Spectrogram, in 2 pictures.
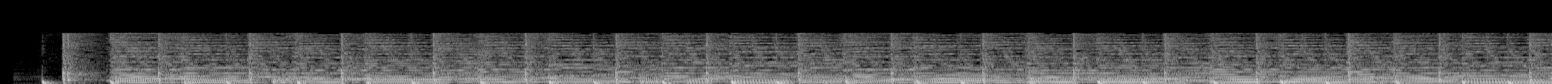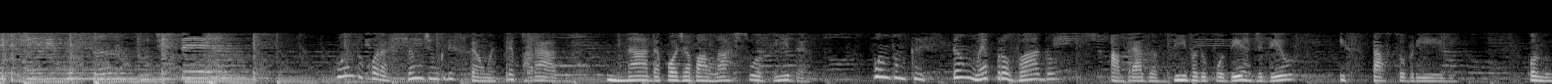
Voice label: Aniversário Neutro Evangelico FEMININO; Aniversários

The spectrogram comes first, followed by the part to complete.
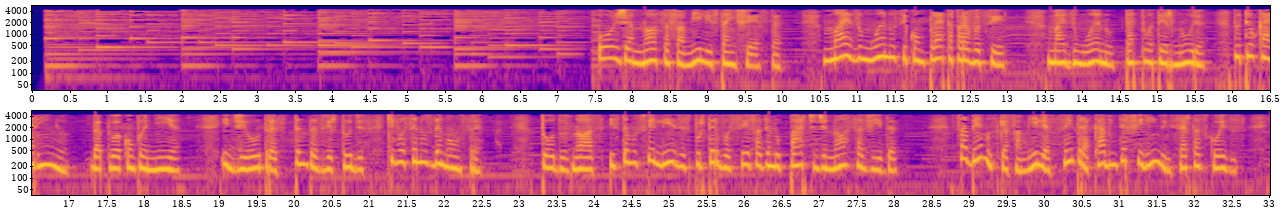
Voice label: ANIV FAMILIA ENVIA (F)

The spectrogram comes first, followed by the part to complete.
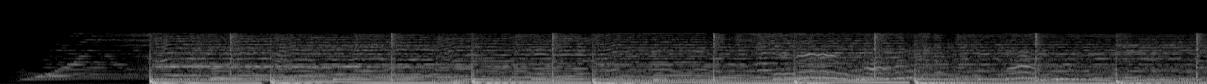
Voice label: Aniversário Atrasado Feminino; Telemensagens 2017; Aniversários; Aniversário atrasado e antecipado

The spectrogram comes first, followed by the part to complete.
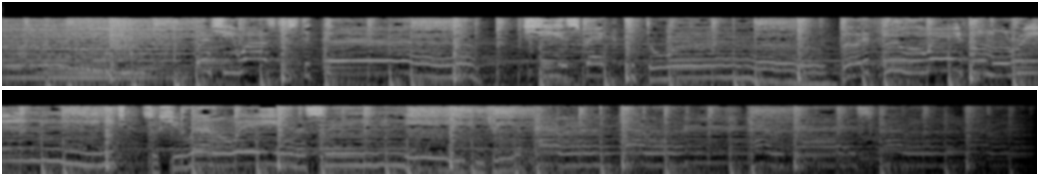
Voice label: Dia Internacional da Mulher Amiga Masculino; Telemensagens 2017

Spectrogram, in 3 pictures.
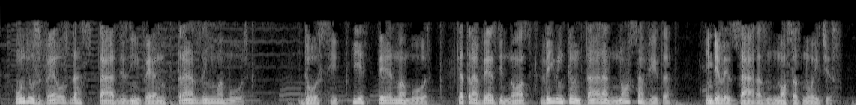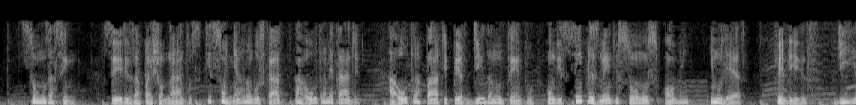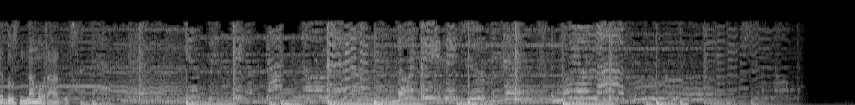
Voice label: alma gêmea m, Telemensagens, masc; Telemensagens 2017

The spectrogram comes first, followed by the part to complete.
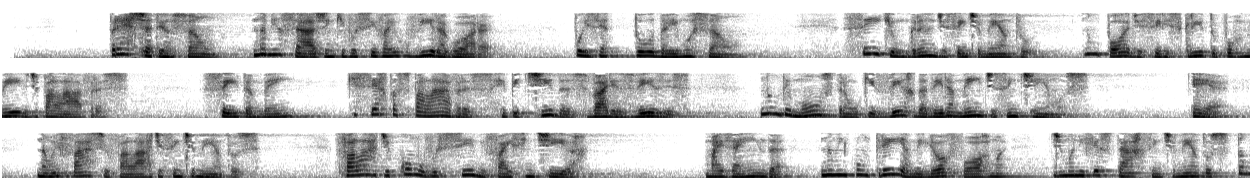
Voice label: ROMANTICA GERAL, Românticas fem

